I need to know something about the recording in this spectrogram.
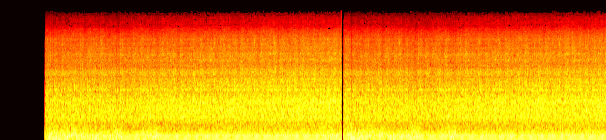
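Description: An engine idling steadily, starting about a second in, with a brief dropout midway.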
